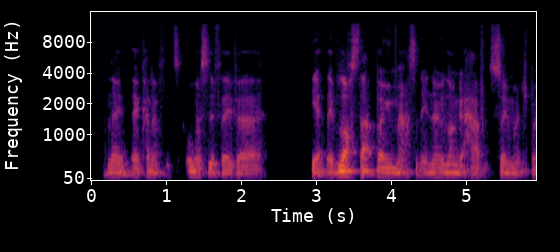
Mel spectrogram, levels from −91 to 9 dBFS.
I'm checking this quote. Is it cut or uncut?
uncut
